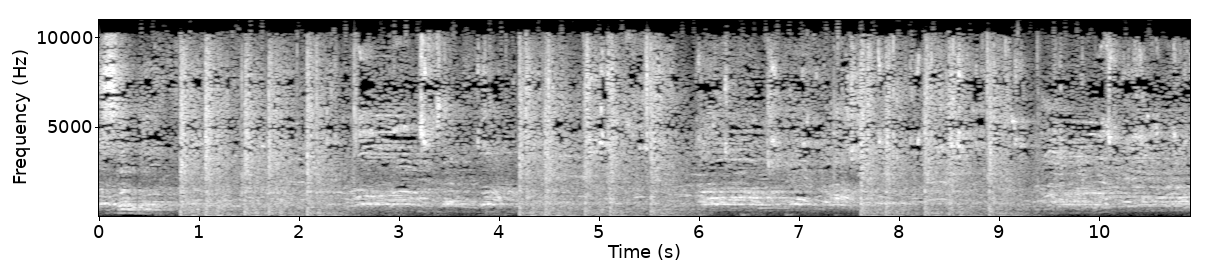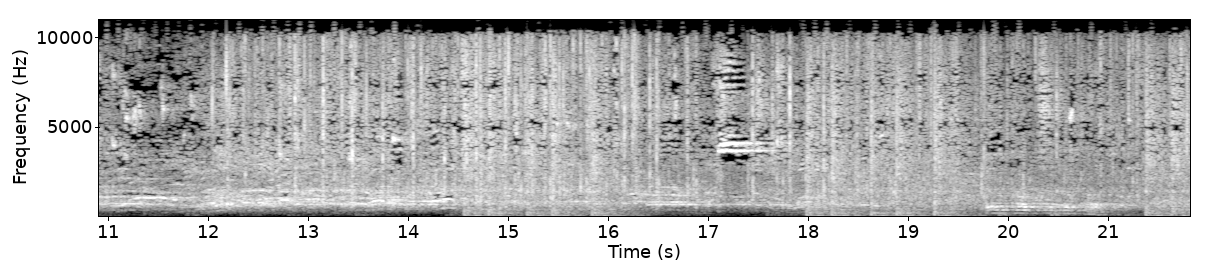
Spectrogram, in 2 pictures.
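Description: A crowd murmurs in a large indoor hall.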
